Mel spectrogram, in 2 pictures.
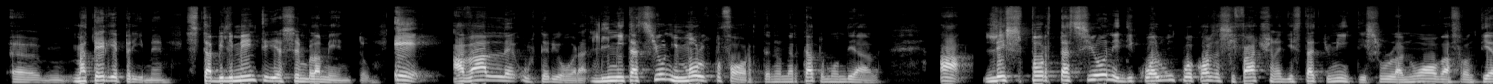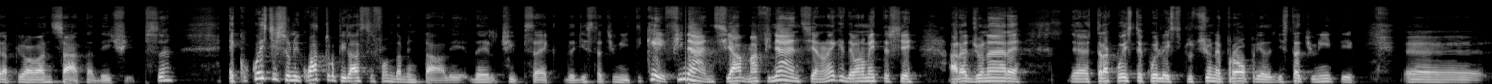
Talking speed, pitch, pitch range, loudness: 130 wpm, 140 Hz, 115-165 Hz, -16 LUFS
